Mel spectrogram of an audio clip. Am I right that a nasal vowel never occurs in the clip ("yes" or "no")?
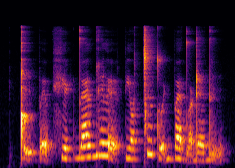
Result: yes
